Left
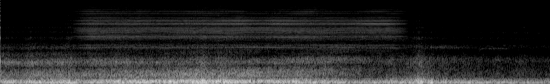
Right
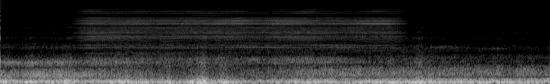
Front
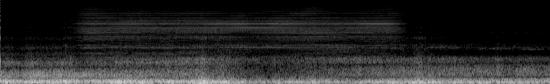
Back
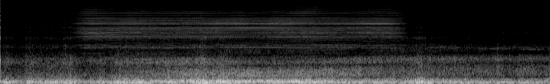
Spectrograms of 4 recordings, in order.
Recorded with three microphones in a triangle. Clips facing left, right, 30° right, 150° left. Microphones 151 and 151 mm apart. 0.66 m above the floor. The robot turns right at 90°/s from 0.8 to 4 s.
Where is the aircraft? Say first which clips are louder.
Right 3 dB, front 7 dB; 25° right; by 5.5 s 95° right.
